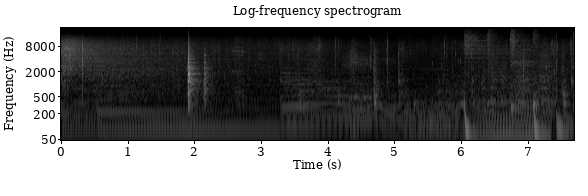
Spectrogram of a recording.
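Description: Ketchup sauce mixture hitting a hot pan with stewed eggplant, scallion and bonnet pepper, giving a steady close sizzle and frying crackle with a few sharp clatters of utensils, no talking.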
